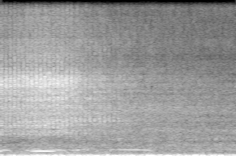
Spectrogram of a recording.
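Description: Outdoor background noise in a pause between words: a steady high hiss with a low rumble underneath.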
